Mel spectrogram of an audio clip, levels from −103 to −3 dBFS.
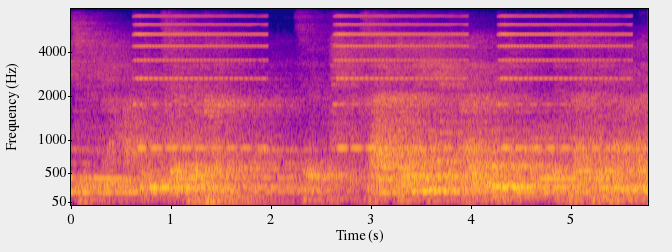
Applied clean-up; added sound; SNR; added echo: none; Accordion; 10 dB; reverberation time 2.2 s.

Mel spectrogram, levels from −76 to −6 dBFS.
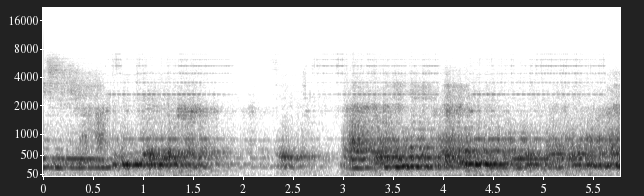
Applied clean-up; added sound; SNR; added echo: neural separator model SepFormer DNS4.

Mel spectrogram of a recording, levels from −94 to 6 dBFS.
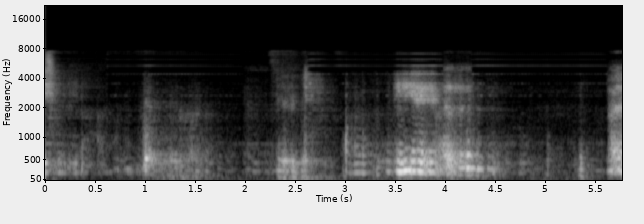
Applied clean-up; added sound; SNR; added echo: neural mask model DeepFilterNet 3.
